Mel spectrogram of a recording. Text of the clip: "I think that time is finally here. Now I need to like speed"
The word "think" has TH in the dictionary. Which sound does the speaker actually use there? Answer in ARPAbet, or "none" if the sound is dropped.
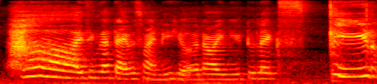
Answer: T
